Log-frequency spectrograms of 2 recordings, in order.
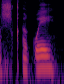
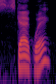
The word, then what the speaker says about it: Skagway: My personal experiences, I was born in a place we call Shkagwe, which sometimes gets mispronounced as Skagway, but we could fix that.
